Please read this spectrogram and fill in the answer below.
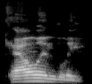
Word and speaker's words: Calendly: this little link called calendly it's like calendar with an ly at the end calendar can you imagine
